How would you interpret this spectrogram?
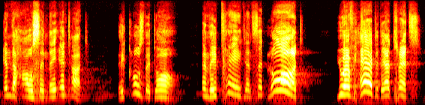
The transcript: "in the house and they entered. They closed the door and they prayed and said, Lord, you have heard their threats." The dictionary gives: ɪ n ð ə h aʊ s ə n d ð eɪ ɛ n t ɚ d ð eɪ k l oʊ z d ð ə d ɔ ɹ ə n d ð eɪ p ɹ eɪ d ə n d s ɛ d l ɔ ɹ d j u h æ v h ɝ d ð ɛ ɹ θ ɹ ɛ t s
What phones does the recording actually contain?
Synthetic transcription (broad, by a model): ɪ n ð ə h aʊ s ə n d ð eɪ ɛ n t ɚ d ð eɪ k l oʊ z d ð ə d ɔ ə n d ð eɪ p ɹ eɪ d ə n d s ɛ d l ɔ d j u h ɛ v h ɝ d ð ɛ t ɹ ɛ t s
